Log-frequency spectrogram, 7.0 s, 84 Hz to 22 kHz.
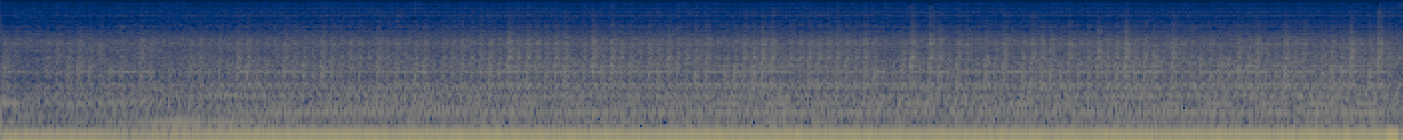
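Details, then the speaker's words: Towed-in 2017 Kia Sorento 4-cylinder (possibly turbo), started on a booster pack: heavy low drone at idle with an uneven rapping knock underneath, steady throughout. The internal engine knock means the engine needs replacement. "But it looks like we're going to be doing a motor, because I don't know if you heard that rap, because it does rap."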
